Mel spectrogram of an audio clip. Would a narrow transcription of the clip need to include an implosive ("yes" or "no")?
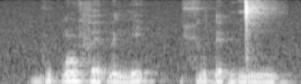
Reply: yes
